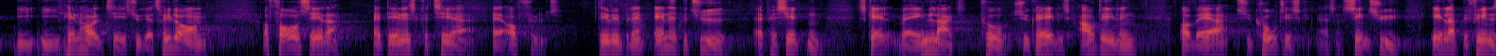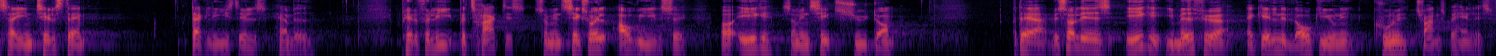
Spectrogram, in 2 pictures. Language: Danish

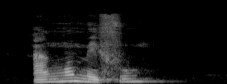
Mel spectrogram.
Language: Gen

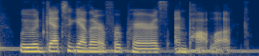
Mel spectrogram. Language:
English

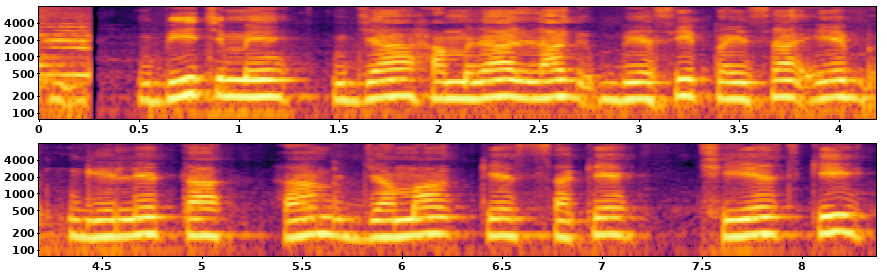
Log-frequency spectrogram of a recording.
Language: Maithili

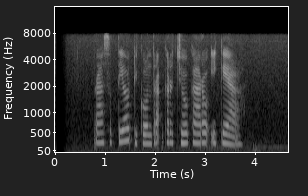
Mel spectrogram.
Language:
Javanese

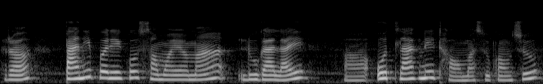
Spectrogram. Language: Nepali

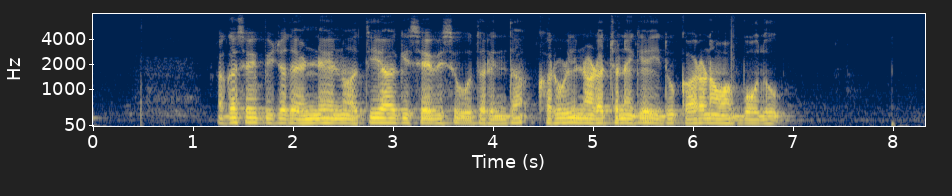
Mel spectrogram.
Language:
Kannada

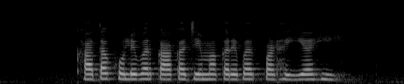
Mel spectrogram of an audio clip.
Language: Chhattisgarhi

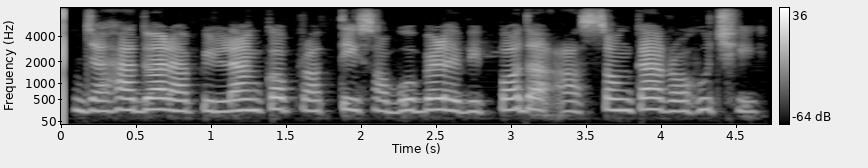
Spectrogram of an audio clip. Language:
Odia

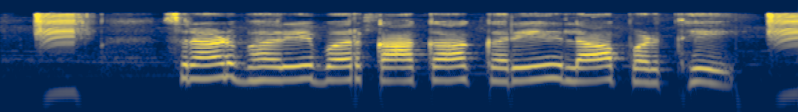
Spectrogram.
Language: Chhattisgarhi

